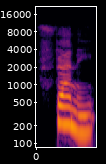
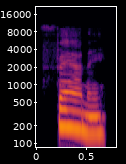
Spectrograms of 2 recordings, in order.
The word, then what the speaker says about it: Fanny: aspirate Harry she said if you call me fenny again it's war and pinching my name's Fanny and yours is Harry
